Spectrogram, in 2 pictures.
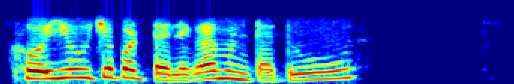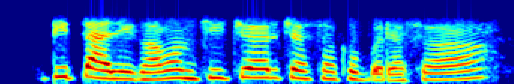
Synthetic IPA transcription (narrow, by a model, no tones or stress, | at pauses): kʰojowt͡ɕepəɽ̚ʈalekajm̤əɳt̪at̪u | t̪it̪aliɡʱãʋamt͡ɕit͡ɕəɾt͡ɕəsakʰubəɾəsa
